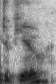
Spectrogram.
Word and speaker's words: Depwe: No, I won't hold it against you cuz I don't think anyone has ever got it on the first try, but it's actually Depuy. Um It's Depuy?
